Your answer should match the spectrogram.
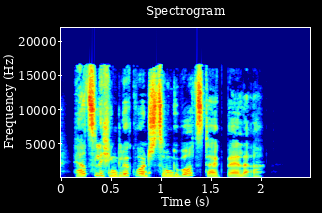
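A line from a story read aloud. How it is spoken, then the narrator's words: Loud chorus shout. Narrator (German): riefen sie laut im Chor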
